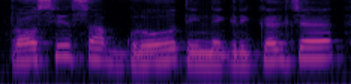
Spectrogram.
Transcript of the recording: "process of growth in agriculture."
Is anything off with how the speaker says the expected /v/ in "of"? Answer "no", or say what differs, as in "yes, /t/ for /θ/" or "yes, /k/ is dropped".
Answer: yes, /p/ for /v/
